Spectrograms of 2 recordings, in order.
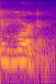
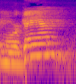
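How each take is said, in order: First: Morgan with MOR stressed and GAN short and falling; natural emphasis. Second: Morgan slowed, with GAN drawn out and rising; misplaced emphasis. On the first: Teacher correcting to the real name, natural emphasis. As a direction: say MOR-gan, first syllable strong. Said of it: "I would say Morgan". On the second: Teacher testing students with a wrong rhythm, misplaced emphasis. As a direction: lean on the wrong end, mor-GAAAN. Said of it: "No, I would say Morgan". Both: Shown as a demonstration.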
